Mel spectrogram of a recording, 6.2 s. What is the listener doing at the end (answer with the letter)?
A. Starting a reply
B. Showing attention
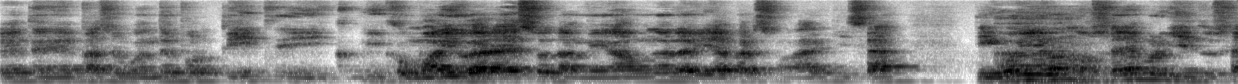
B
